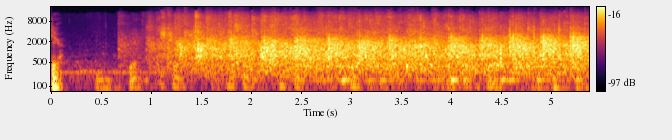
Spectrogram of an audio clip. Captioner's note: audience applauds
